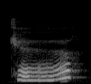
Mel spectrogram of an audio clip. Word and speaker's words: chœur: Le CH qui se prononce habituellement sh, se prononce ici k, k. C'est exceptionnel. Dans ce mot, le CH se prononce k.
